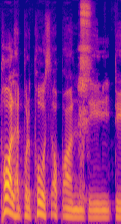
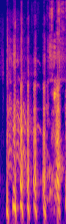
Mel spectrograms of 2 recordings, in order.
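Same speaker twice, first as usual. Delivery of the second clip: a higher, bright burst of laughter; happy laugh; 9 semitones higher, 3 dB louder than usual. Real, not acted. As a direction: let a real laugh out. Laughs after the story.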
